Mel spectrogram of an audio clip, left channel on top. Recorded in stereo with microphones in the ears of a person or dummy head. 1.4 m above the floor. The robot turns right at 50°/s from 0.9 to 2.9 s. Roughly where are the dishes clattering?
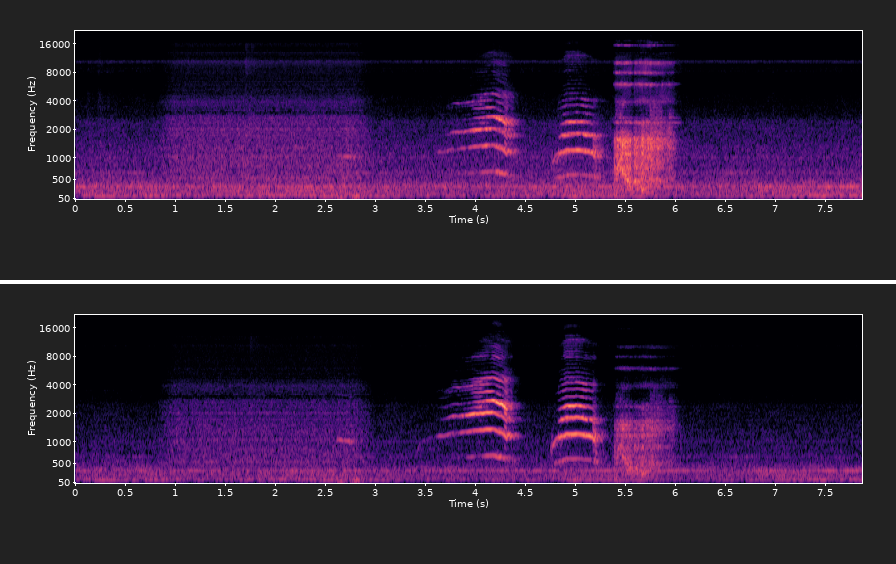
Left.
